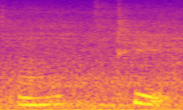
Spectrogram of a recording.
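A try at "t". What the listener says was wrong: 티가 내는 소리는 트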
